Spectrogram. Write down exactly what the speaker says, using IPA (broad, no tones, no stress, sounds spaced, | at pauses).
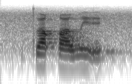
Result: tʷ ɪ qʷ ɪ w ɪ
